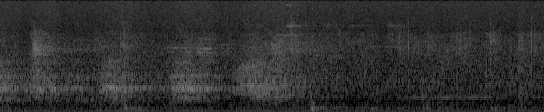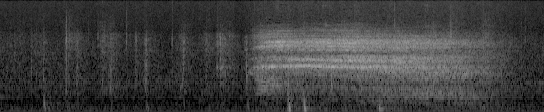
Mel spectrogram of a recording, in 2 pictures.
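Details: A Tennessee Walking Horse gives a loud, rough whinny of about two seconds near the end, after a long quieter stretch of faint thuds and low background noise.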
